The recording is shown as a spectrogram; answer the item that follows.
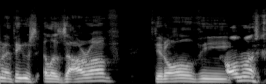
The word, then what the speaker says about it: Ilizarov: screw up the name I think it was ilizarov did all the almost correct how do you say it elizarov okay fine I close creger ker it's all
